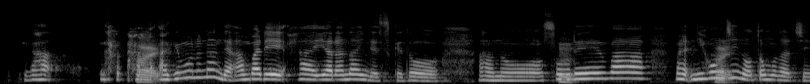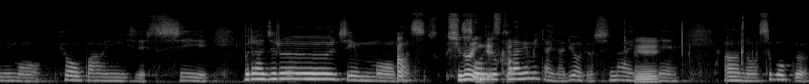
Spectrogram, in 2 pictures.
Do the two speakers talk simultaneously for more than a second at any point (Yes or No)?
No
